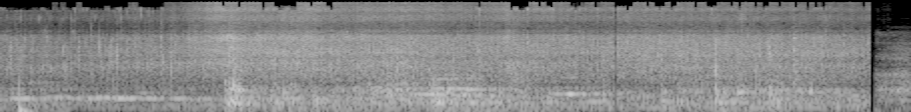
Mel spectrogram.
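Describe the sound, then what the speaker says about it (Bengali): Masala spice paste sizzles steadily in a hot pan close to the mic, a dense continuous fry with faint stirring that runs throughout and cuts off right at the end. "তো মশলাটা ভাজা হয়ে গেছে"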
